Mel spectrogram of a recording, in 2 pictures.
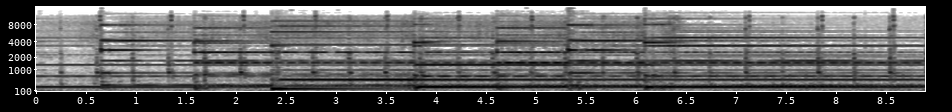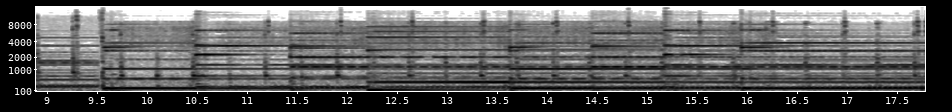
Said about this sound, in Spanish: Siempre midiendo el paso del tiempo, los relojes.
